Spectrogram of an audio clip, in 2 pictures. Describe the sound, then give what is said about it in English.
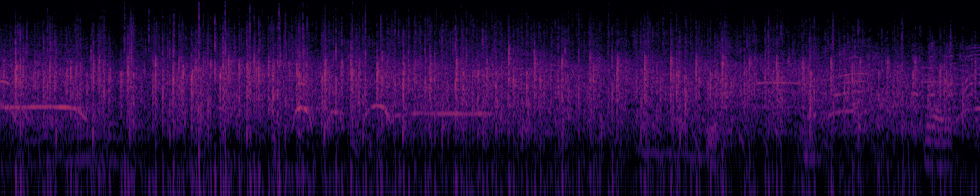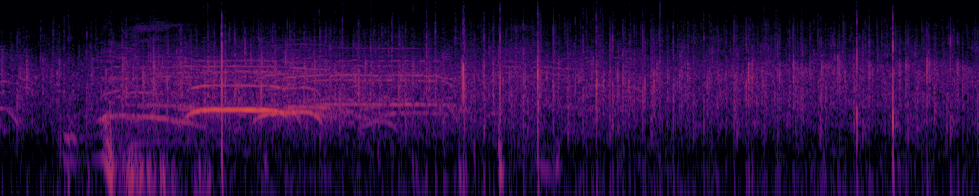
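A church audience applauds steadily for about twenty seconds to welcome its new lead pastor, a dense wash of clapping that swells briefly near the middle, with a few faint whoops and cheers rising over it. “Would you give a hand of welcome to your new lead pastor”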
